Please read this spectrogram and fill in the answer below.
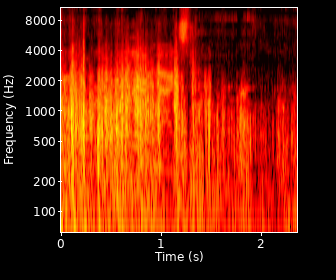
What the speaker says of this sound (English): Got a little windy real quick, didn't it?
